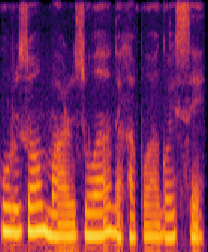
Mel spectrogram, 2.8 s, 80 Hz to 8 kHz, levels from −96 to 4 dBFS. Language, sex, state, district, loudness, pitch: Assamese, female, Assam, Kamrup Metropolitan, -12 LUFS, 215 Hz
